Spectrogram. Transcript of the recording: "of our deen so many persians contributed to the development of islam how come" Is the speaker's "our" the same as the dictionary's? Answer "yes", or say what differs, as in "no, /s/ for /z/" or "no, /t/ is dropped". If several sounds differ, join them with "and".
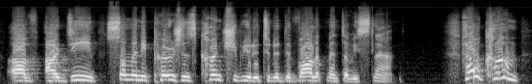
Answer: yes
